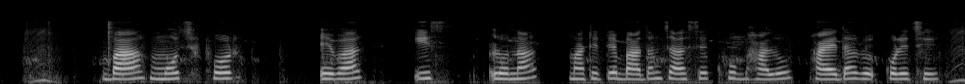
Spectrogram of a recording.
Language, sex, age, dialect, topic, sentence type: Bengali, female, 25-30, Rajbangshi, agriculture, question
